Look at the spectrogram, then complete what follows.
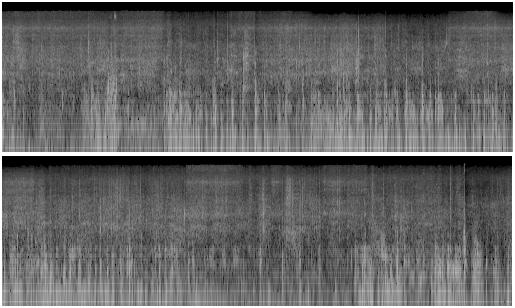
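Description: Mountain bike being ridden along a dirt singletrack: wind buffeting the camera microphone over a low rumble of tyres on the dirt, with frequent rattling and clatter from the bike over bumps.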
